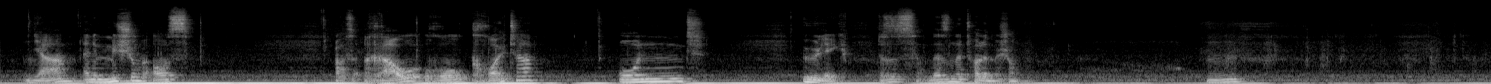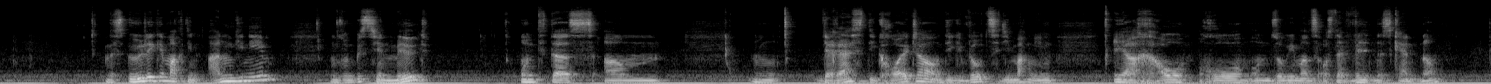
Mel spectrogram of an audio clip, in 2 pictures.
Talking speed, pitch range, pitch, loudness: 100 wpm, 85-115 Hz, 95 Hz, -21 LUFS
